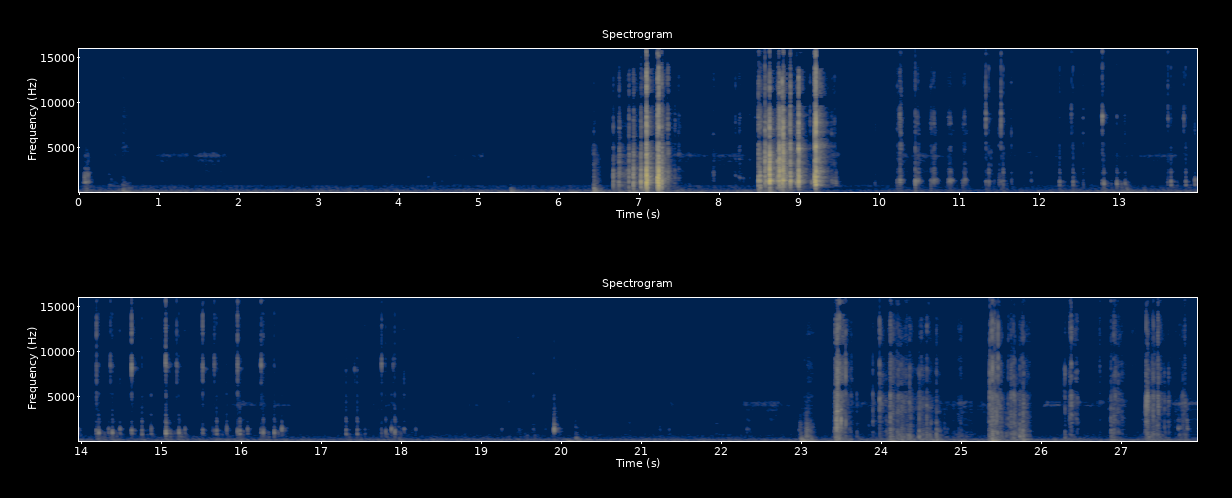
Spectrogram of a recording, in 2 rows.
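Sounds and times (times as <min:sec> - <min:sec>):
soft mouse clicks: 0:10.3 - 0:16.7, 0:17.3 - 0:18.4.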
